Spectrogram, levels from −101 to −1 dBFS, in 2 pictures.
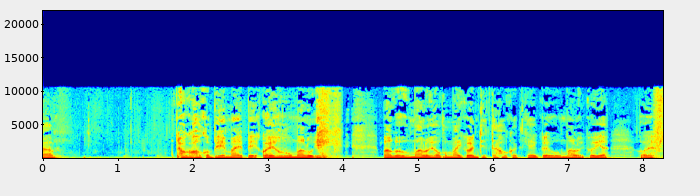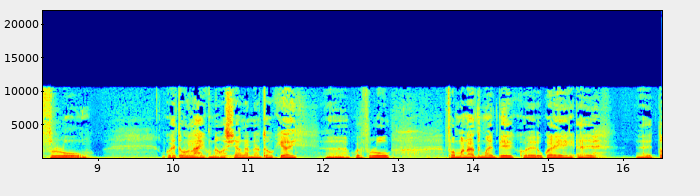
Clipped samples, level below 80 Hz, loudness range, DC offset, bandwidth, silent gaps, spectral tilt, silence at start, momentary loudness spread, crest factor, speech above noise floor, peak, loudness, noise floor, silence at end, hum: under 0.1%; -28 dBFS; 3 LU; under 0.1%; 11 kHz; none; -5 dB/octave; 0 s; 17 LU; 16 dB; 22 dB; -2 dBFS; -17 LUFS; -38 dBFS; 0 s; none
